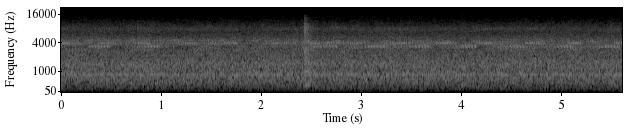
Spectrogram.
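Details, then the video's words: Bell cricket singing at night as it gradually grows brighter toward dawn: short bright ringing pulses near the same high pitch, repeated in steady bursts over a dense high insect chorus, with one sharp click midway. "bell cricket Cry of falling insects"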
